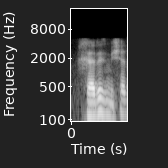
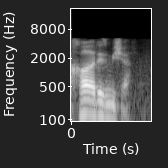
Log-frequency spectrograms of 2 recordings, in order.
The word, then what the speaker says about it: خوارزمشاه: وعلى فكرة احنا بنقول خوارزمشاه ده ونطق الصحيح مش خوارزمشاه، لأن الواو دي يسموها الواو الفارسية المعدولة ولا تنطق، تكتب ولا تنطق، يبقى خوارزمشاه. فالدولة الخوارزمية كانت دولة قوية جدا وكانت مرهوبة الجانب، وكان سلطانها بيأثر على الخليفة العباسي في بغداد.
